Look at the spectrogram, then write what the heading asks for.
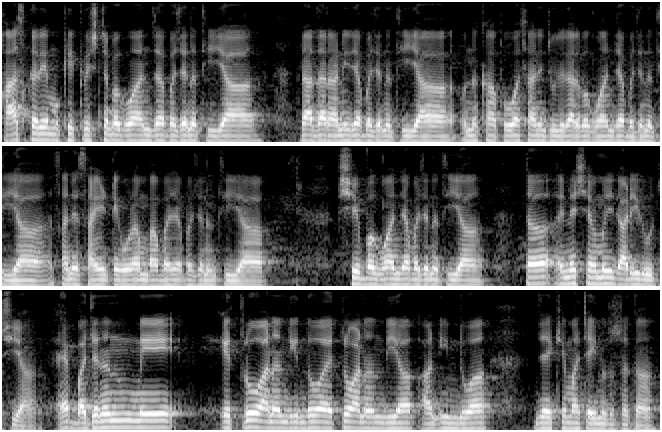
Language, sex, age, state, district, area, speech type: Sindhi, male, 30-45, Gujarat, Surat, urban, spontaneous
